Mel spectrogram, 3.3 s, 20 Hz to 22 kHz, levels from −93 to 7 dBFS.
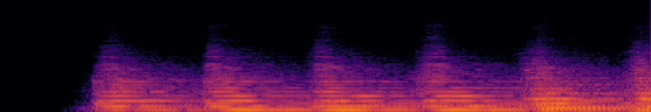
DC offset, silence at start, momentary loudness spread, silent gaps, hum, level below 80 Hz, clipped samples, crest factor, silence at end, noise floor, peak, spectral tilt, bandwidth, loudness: under 0.1%; 0.45 s; 8 LU; none; none; -38 dBFS; under 0.1%; 16 dB; 0 s; -52 dBFS; -16 dBFS; -10.5 dB/octave; 4.9 kHz; -32 LUFS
